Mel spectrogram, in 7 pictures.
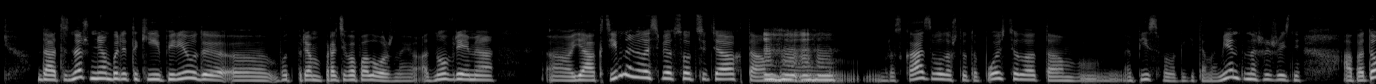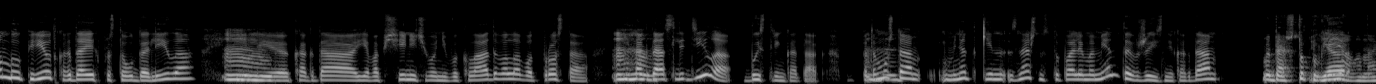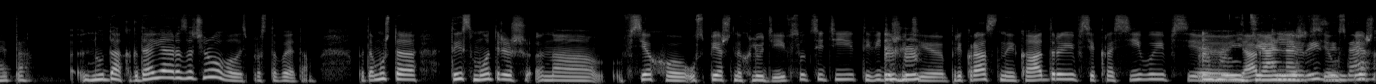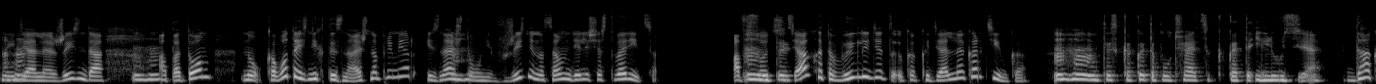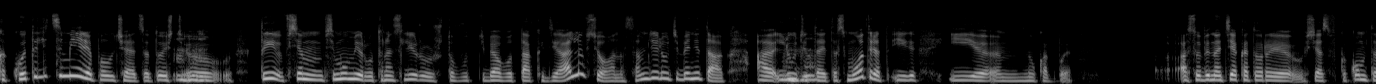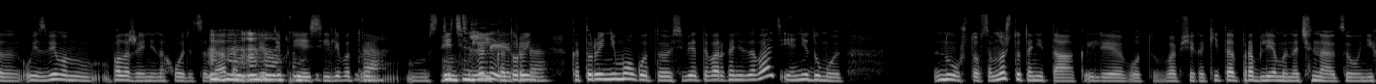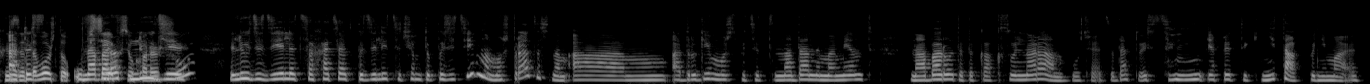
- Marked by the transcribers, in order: other background noise; tapping
- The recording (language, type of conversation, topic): Russian, podcast, Как социальные сети меняют реальные взаимоотношения?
